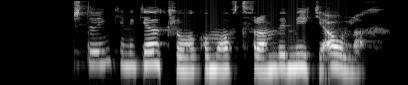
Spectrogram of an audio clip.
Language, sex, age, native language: Icelandic, female, 40-49, Icelandic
